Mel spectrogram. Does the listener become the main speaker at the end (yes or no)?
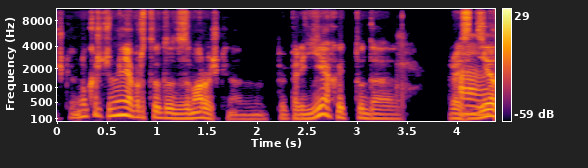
no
